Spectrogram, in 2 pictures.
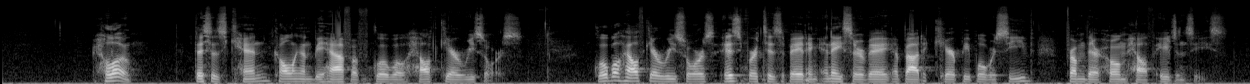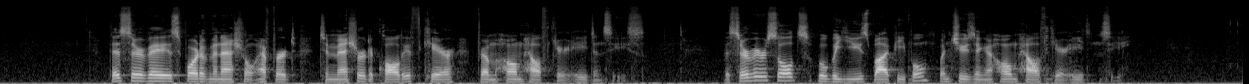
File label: Survey Sample Call; CAPHS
